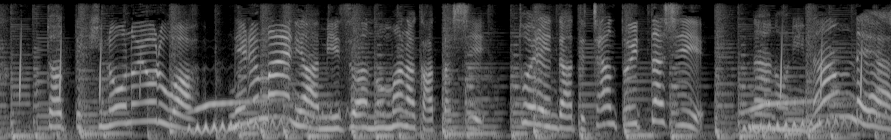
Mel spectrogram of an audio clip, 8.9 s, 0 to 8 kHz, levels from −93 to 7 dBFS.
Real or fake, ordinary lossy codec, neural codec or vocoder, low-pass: real; none; none; 7.2 kHz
